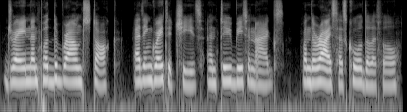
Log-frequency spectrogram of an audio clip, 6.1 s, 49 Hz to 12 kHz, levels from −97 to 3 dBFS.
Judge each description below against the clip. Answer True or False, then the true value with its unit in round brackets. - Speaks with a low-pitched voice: False (205 Hz)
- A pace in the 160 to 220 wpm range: True (195 wpm)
